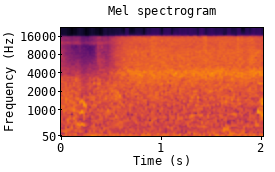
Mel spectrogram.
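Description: Water rushing and spraying in a water-slide flume as a rider slides down it, the spray right at the microphone: a loud, steady hiss.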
